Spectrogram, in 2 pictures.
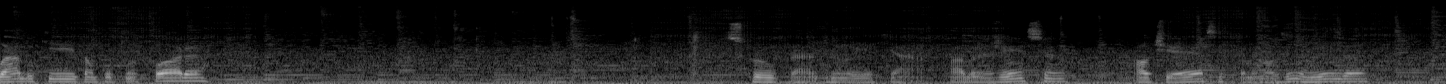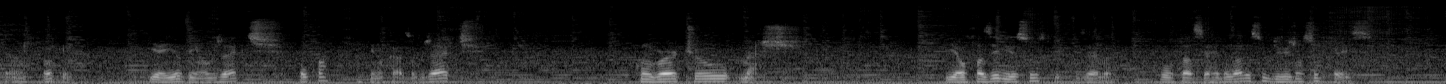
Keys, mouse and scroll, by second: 0.5 g, 6.4 g, 11.4 alt+s, 12.9 middle click, 13.5 middle click, 14.8 Tab, 16.4 click, 24.7 click, 25.4 click, 27.8 middle click.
